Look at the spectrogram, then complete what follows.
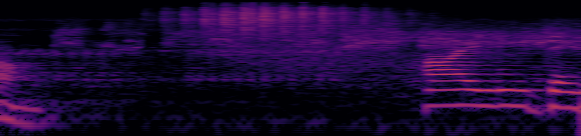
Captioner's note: birds chirping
